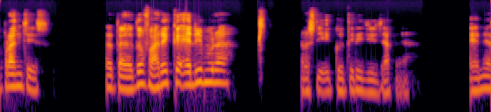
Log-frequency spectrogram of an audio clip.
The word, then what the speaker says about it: Edinburgh: Oh bacanya itu Edinburgh gitu ya? Edinburgh itu.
